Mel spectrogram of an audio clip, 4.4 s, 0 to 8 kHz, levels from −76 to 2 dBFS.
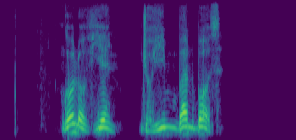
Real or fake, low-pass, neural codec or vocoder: real; 7.2 kHz; none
